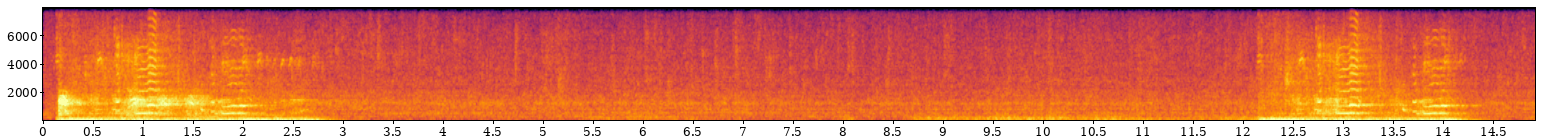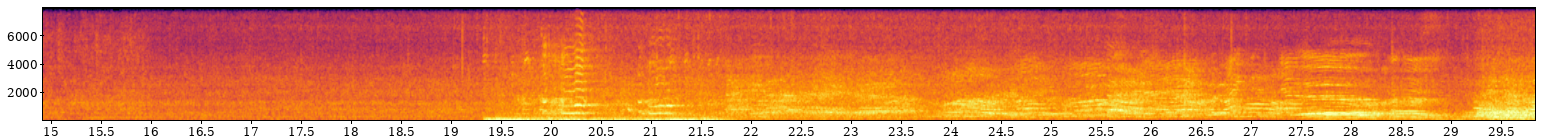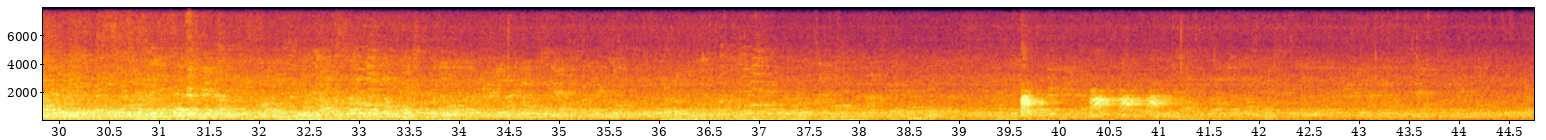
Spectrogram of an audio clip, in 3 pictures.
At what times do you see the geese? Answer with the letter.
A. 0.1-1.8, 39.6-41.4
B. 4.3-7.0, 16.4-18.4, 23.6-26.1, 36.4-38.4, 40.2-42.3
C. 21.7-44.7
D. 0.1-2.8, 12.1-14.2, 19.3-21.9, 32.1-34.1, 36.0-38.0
D.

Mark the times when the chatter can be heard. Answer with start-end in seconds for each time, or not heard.
21.7-44.7.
